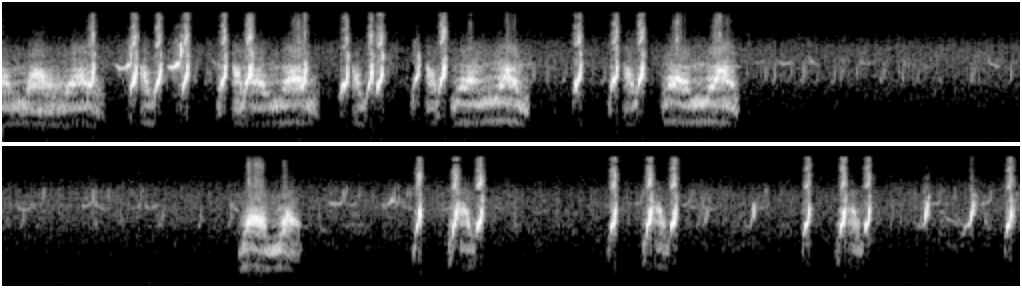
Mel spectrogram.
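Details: Quail calls played at night as a hunting lure: bursts of harsh, nasal chattering notes mixed with sharp clicks, a pause of about two seconds, then scattered clicks and short calls, over a steady low hum.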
